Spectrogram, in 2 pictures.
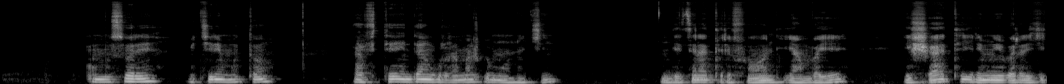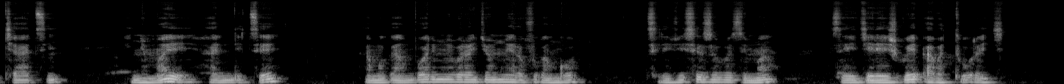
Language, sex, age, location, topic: Kinyarwanda, male, 18-24, Nyagatare, health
